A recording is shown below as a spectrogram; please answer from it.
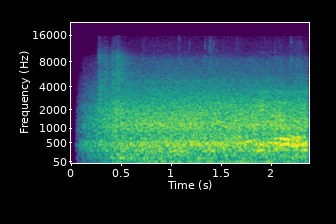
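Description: Steady outdoor street ambience, a broad rushing noise that fades in from silence in the first fraction of a second.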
